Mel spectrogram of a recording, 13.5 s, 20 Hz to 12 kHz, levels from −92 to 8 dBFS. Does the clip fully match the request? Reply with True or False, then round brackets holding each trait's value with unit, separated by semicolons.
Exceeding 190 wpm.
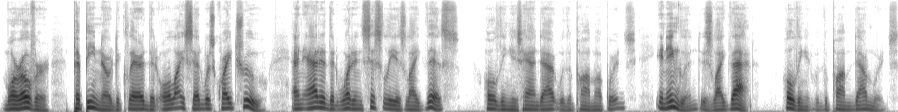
False (170 wpm)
